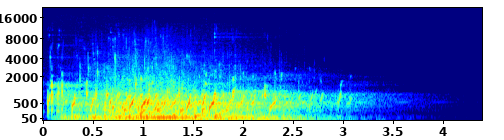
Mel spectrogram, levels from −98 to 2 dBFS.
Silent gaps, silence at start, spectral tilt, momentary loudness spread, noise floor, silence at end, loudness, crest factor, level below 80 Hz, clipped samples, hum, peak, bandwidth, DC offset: none; 0.05 s; -9.5 dB/octave; 17 LU; under -90 dBFS; 1.3 s; -29 LUFS; 20 dB; -36 dBFS; under 0.1%; none; -10 dBFS; 8.2 kHz; under 0.1%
